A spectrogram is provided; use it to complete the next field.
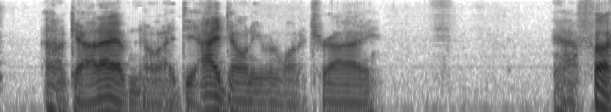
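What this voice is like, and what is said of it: Usual voice. Nothing is said of it.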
